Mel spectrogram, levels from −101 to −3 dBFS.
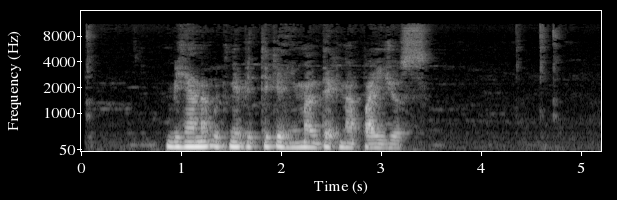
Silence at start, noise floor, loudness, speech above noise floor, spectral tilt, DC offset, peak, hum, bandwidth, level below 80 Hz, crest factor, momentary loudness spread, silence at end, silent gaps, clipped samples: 0.85 s; -70 dBFS; -25 LUFS; 46 dB; -8 dB/octave; under 0.1%; -10 dBFS; none; 10.5 kHz; -60 dBFS; 16 dB; 17 LU; 1.8 s; none; under 0.1%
